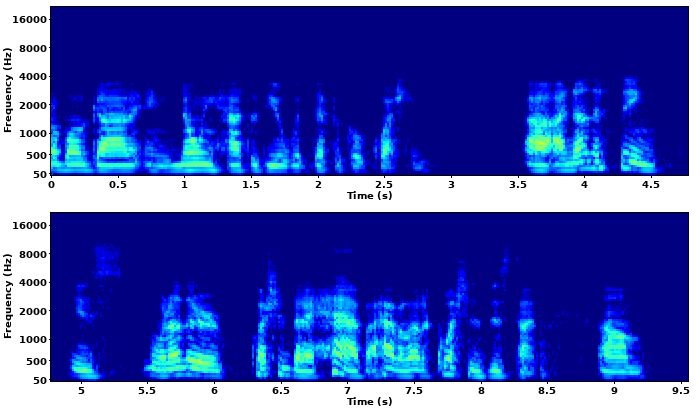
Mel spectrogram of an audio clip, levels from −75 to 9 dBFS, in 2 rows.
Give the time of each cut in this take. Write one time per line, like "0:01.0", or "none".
0:06.2

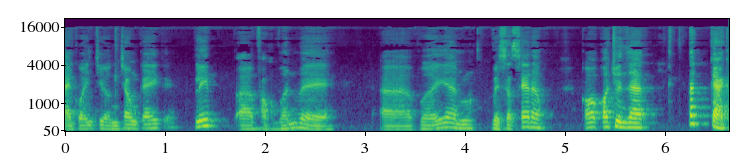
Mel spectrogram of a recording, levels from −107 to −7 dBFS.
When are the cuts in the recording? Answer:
none

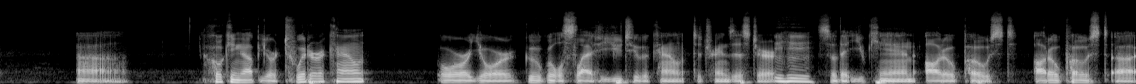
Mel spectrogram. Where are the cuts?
0:04.4
0:10.2

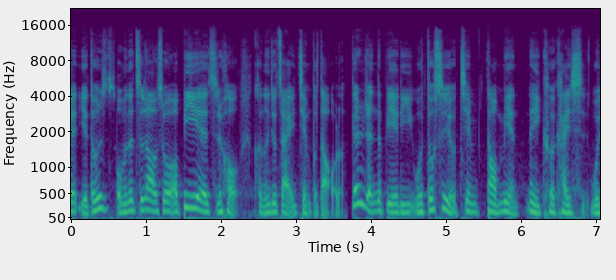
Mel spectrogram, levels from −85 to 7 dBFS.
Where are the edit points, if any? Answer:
0:03.7

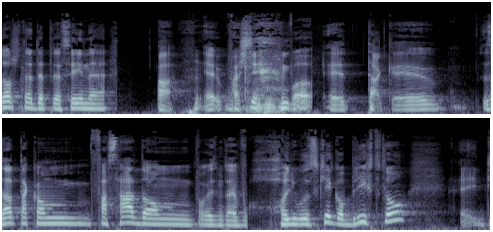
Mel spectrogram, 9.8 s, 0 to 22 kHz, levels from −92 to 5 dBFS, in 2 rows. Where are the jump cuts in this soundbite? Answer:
0:07.3

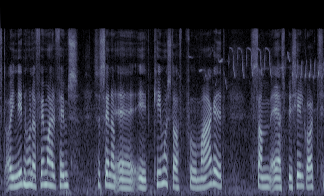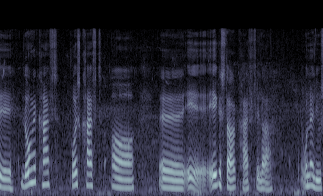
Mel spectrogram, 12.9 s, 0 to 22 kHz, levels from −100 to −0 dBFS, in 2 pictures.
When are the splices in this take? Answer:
0:02.3

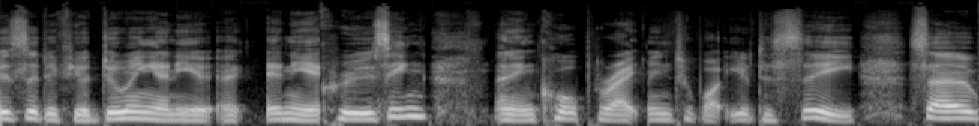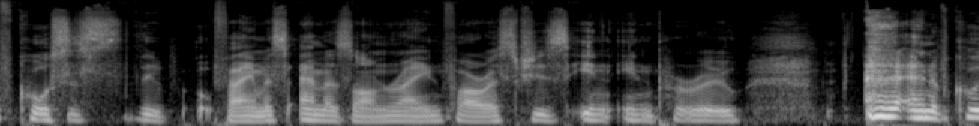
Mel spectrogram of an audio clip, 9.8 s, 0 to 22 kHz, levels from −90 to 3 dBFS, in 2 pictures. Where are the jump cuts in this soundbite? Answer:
0:01.6
0:03.2
0:03.8
0:04.9
0:06.0
0:07.5

